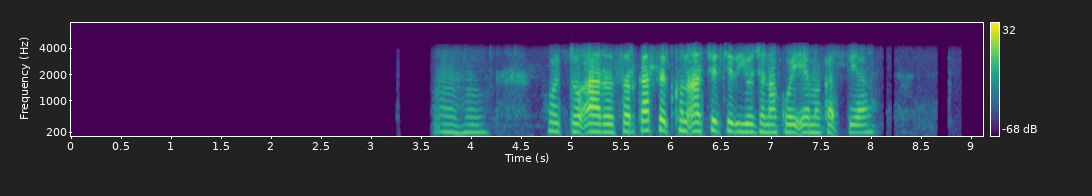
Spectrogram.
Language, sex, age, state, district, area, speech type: Santali, female, 18-30, Jharkhand, Seraikela Kharsawan, rural, conversation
